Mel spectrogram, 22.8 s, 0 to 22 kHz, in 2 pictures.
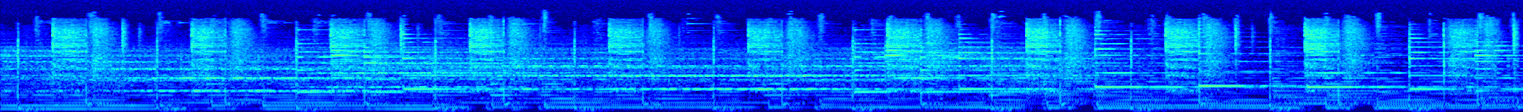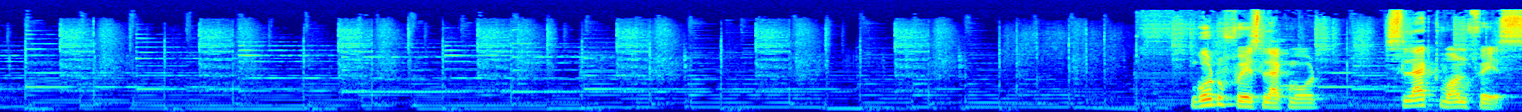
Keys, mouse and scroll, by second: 0.5 click, 0.8 g, 2.6 shift+middle click, 3.4 click, 3.7 g, 4.8 shift+middle click, 5.6 click, 6.0 g, 8.7 click, 9.1 g, 11.6 shift+middle click, 13.1 click, 13.5 g, 15.2 g, 16.2 click, 16.9 g, 17.7 shift+middle click, 18.4 ctrl+middle click, 18.7 shift+middle click, 19.2 ctrl+middle click, 20.4 click.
